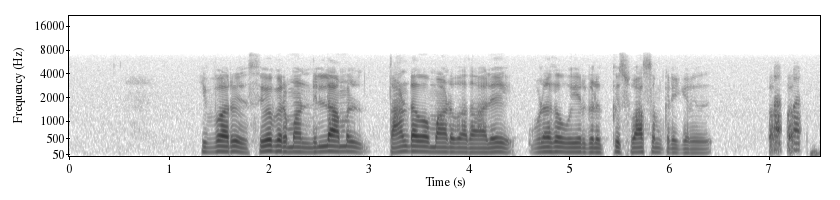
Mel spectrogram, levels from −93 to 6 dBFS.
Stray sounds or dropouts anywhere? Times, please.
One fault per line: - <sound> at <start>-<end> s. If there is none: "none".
- laugh at 7.0-7.3 s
